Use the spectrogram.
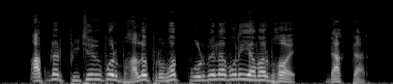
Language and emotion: Bengali, fearful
